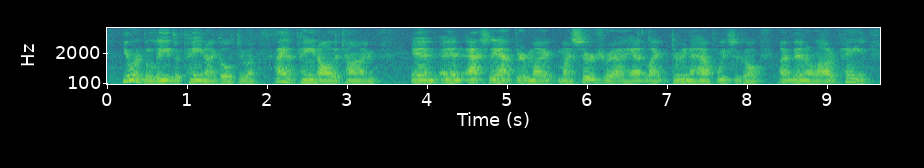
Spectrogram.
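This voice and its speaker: Amid noticeable background noise and audible room echo, a man at medium pitch talks at a moderate pace with fairly even intonation. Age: 60s. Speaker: city council member. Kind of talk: interview. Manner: halting, many repeated words.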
